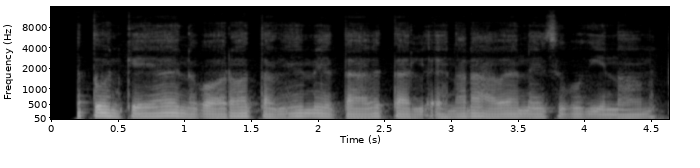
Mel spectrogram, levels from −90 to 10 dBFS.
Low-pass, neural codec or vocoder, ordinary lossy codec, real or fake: 14.4 kHz; vocoder, 44.1 kHz, 128 mel bands, Pupu-Vocoder; AAC, 96 kbps; fake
